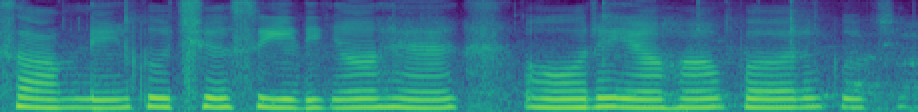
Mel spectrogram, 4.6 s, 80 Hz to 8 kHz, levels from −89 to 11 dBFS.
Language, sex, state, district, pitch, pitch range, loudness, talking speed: Hindi, male, Punjab, Pathankot, 215 Hz, 210-225 Hz, -12 LUFS, 105 wpm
